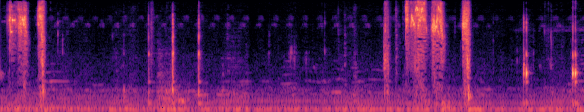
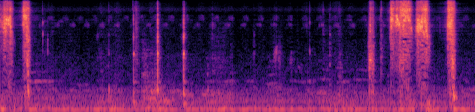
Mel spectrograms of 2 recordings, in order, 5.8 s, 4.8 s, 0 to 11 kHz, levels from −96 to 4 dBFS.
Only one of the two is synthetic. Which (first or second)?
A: second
